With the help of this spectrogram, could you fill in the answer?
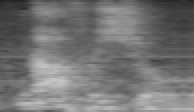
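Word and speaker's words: נַפְשׁוֹ: 발음이 뭘 바뀌었어요? 나프쇼. 이렇게 저건 뭐냐면 그의 혼이라는 뜻이에요.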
